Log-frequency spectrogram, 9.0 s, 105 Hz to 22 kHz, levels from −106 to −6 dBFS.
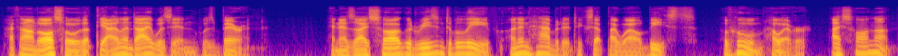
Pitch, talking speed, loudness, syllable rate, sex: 100 Hz, 200 wpm, -22 LUFS, 5.6 syllables/s, male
